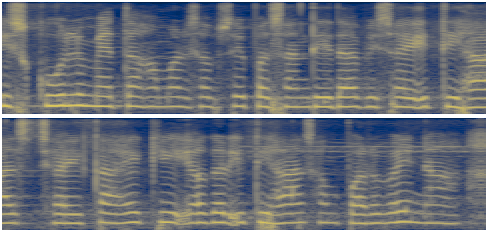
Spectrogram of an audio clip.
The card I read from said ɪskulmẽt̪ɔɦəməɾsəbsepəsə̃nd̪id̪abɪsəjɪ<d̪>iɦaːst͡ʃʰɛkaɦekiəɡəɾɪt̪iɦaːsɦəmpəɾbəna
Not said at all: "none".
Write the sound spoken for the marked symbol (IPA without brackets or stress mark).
t̪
